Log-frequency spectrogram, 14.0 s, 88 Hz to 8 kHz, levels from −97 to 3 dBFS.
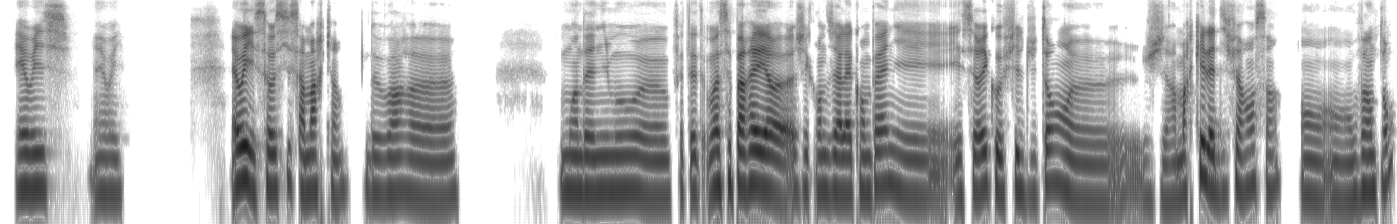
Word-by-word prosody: Et 180 0 +2
oui, 185 0 -2 0.2
et 165 0 -6
oui. 165 0 -7 1.1
Et 195 - +4
oui, 205 -2 +9
ça 180 - 0
aussi 180 +3 -2
ça 185 -3 -1
marque 175 0 0
hein? 160 - -4 0.2
De 170 -1 -5
voir, 170 +1 -2
heu 155 -1 -3 1.1
moins 175 0 0
d'animaux, 175 0 0
heu, 155 -1 -3
peut-être 170 -1 -5
moi 185 +3 +3
c'est 205 +3 -2
pareil, 190 0 +8
heu, 165 -3 +4
j'ai 175 0 -5
grandi 175 0 -4
à - - +5
la 165 0 +3
campagne 190 +3 -1
et 160 -3 -5
et - - -3
c'est 165 - -5
vrai 180 +2 +4
qu'au 180 -3 +2
fil 180 0 -1
du 165 -1 -11
temps, 195 -1 -1
heu, 145 -1 -6
j'ai 155 0 -8
remarqué 170 +10 +2
la 185 -4 +7
différence 185 +3 -4
hein, 180 +2 -6 0.2
en - - -4
en 155 -1 -5
20 175 +2 -1
ans. 275 - -4
170 Hz, 195 wpm, -23 LUFS, 160-180 Hz, 1.1 s, oui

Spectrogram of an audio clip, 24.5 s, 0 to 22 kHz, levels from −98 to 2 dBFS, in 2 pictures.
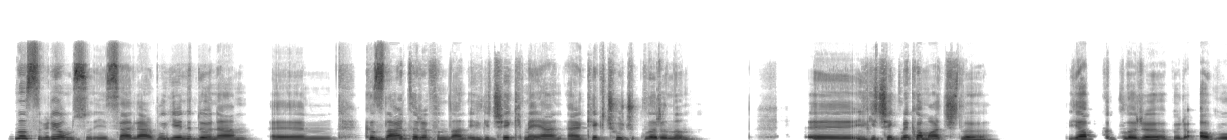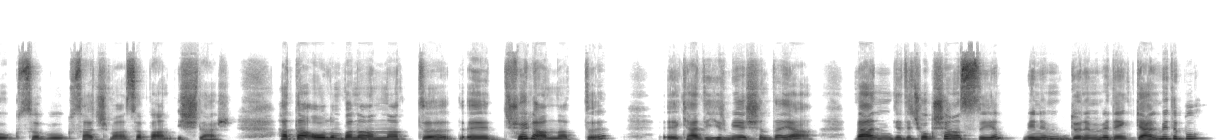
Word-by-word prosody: nasıl 330 -6 +3
biliyor 270 +3 0
musun 215 -1 +3
incel'ler? 180 0 0
Bu 255 - -6
yeni 240 0 -1
dönem, 205 0 0 0.2
emm, 180 - -3 0.3
kızlar 240 +3 +3
tarafından 225 -6 -1
ilgi 205 0 -6
çekmeyen 205 -6 -1
erkek 235 +5 -2
çocuklarının, 185 -1 -2 1.1
eee, 175 -1 +1
ilgi 230 +4 -4
çekmek 250 +1 +1
amaçlı 160 - +1 0.7
yaptıkları 175 -10 +2
böyle - - -3
abuk 160 -3 +3
sabuk, 155 -3 -4
saçma 180 - -4
sapan 175 - -2
işler. - - -5 0.4
Hatta 230 +3 +4
oğlum 235 +1 +5
bana 235 +3 +3
anlattı. 220 +1 -1
Eee, 185 -2 0
şöyle 295 +8 +3
anlattı; 165 - -2 0.6
eee, 165 0 -1
kendi 185 +2 0
20 215 +5 -3
yaşında 250 0 -2
ya, 165 -8 -1 0.4
"Ben" 240 +3 +4
dedi, 245 0 -4
"çok 265 +1 0
şanslıyım, 255 - +2 0.2
benim 220 +5 -2
dönemime 190 +6 0
denk 185 -1 -2
gelmedi 275 +10 +2
bu." 315 +1 -5
210 Hz, 110 wpm, -23 LUFS, 180-245 Hz, 1.1 s, oğlum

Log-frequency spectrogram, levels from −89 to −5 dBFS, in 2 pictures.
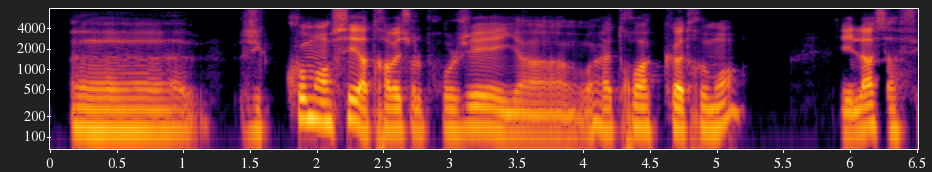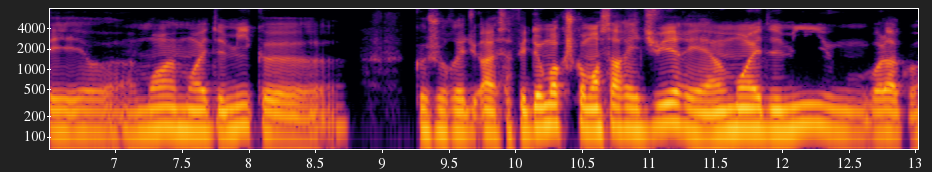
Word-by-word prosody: Heu, 125 -1 -2 0.3
j'ai 125 +1 -7 0.2
commencé 180 -1 +3
à - - +6
travailler 130 -1 +1
sur 130 - -6
le 125 - -6
projet 130 +1 -2
il 115 - -1
y 115 - -2
a, 110 -1 -4
ouais, 130 +3 -4
3-4 135 -1 +1
mois, 150 - -2 0.8
et 115 - 0
là 140 +4 +4
ça 130 -3 -5
fait, 125 -2 -4
heu, 120 -1 -5
1-1,5 130 +2 -1
que 105 -5 -3 0.7
que 130 - -2
j'aurais 120 0 -1
dû 115 - -6
heu, 125 -1 +3
ça 120 +1 -8
fait 125 - 0
2 140 +3 +4
mois 150 +1 +5
que - - -9
je - - -4
commence 135 -1 +3
à 140 - +6
réduire 135 +3 +1
et 120 -2 +1
1 120 +1 +3
mois 135 +1 +5
et - - +3
1/2 135 +4 0
ou, 125 -2 -5
voilà 120 0 +1
quoi. 110 -2 -9
130 Hz, 195 wpm, -23 LUFS, 120-135 Hz, 0.8 s, à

